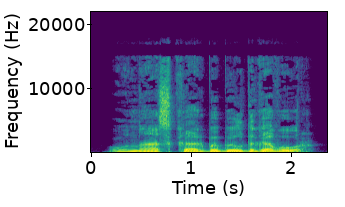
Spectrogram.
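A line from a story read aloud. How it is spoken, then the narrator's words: Displeased growl. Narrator (Russian): недовольно рыкнул я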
